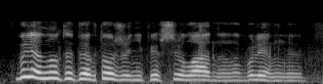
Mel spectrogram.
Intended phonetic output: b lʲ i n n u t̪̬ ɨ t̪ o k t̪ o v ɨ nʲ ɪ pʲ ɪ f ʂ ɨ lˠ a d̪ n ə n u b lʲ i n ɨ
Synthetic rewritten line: b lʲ i n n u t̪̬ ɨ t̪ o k t̪ o ʐ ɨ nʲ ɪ pʲ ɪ f ʂ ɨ lˠ a d̪ n ə n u b lʲ i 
